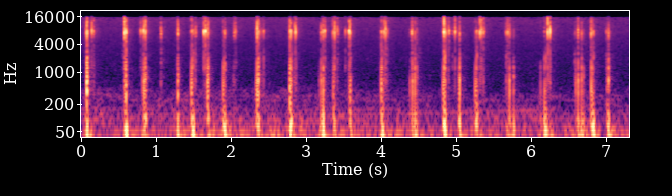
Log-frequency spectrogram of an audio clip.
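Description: A full-size, inflated brown composite American football with pebbled synthetic-leather skin is held and tapped and scratched with fingertips and nails. About two dozen short, dull, irregularly spaced taps land over a steady low hum, each with a quick bright tick from the nails that dies away almost at once.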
